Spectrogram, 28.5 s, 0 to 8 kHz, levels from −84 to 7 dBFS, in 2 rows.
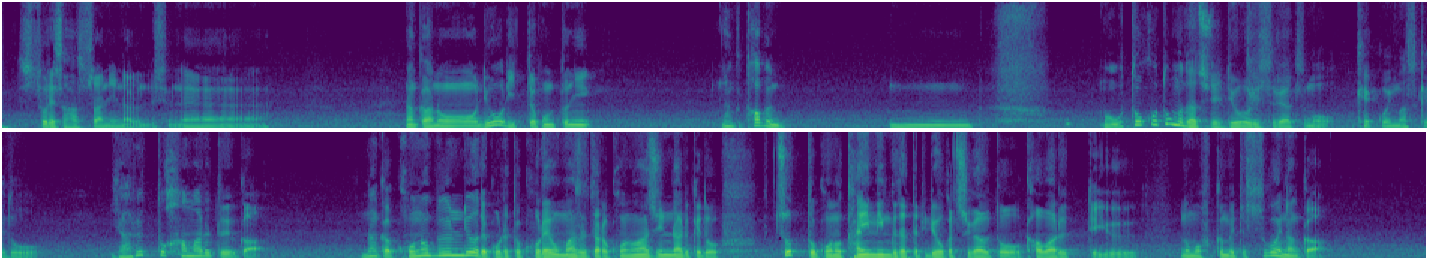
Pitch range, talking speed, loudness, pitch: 110-135 Hz, 270 characters per minute, -23 LUFS, 120 Hz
